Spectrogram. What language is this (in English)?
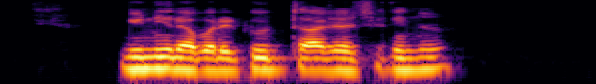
Bangla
